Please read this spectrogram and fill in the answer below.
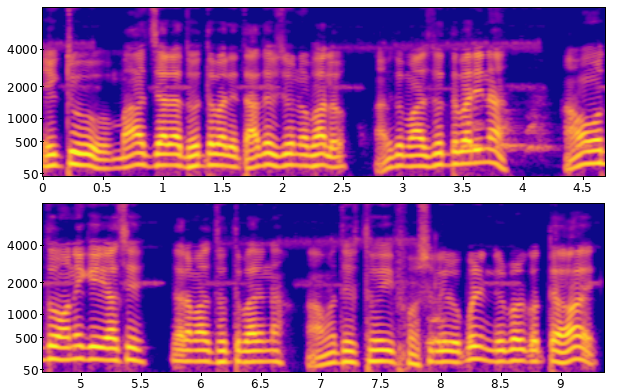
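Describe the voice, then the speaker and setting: A man's voice: fairly high pitch, fairly even intonation, fast, a little mellow, slight background noise, natural voice. A man playing a poor, earnest village farmer in a cartoon drama, plain-spoken and prone to nervous stammering. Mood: weary. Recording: music behind the voice.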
